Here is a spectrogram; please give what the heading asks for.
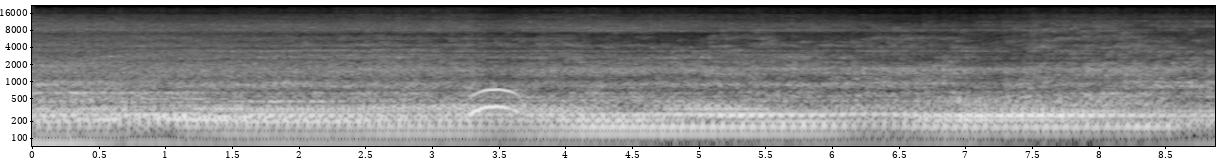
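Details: BMW M57 bi-turbo diesel swapped into a Nissan Patrol with 6HP28 automatic, first start with temporary fuel pump hookup and no exhaust fitted: loud, raw, unmuffled diesel idle with a steady even chug; engine sounds healthy.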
